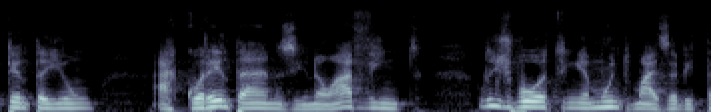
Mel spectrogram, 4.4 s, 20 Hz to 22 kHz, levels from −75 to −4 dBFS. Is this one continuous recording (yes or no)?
yes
